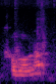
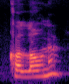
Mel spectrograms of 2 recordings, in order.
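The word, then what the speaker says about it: Colonna: record please I'm n your last name Colona Colona can you spell that c o l o n n a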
